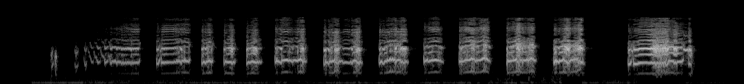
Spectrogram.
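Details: Hen calling: a few soft rising notes build into a fast series of about a dozen harsh, clipped cackling notes, then a longer, louder closing squawk. The background is otherwise quiet.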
